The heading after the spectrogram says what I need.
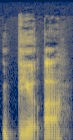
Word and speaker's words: Beutler: Am I pronouncing it right? Beutler.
